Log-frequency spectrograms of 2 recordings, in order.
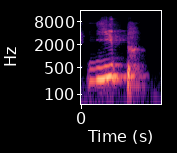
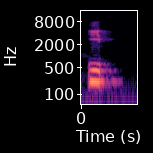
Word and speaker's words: Ip: They will always pronounce the P really loud, but you don't need to, no matter there is T behind or M behind, you don't need to pronounce that loud. Just yip, yip, close your mouth.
